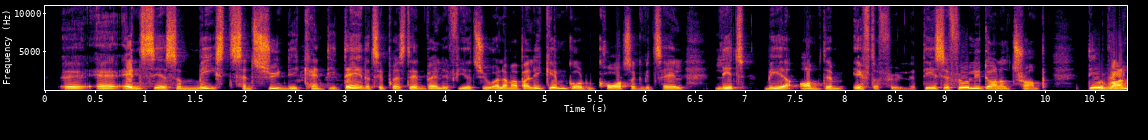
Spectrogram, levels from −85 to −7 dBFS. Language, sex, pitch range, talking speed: Danish, male, 110-155 Hz, 185 wpm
